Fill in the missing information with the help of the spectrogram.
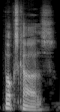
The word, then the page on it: boxcars: Australian English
